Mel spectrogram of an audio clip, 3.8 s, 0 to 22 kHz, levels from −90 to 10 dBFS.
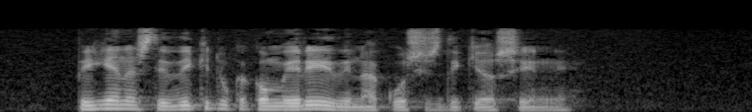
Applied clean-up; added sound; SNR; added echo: none; none; none; none.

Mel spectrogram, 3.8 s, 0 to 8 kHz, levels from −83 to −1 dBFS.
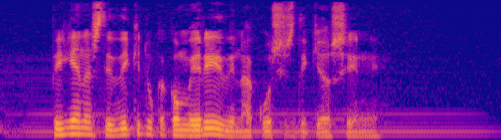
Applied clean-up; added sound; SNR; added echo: none; Bowed string instrument; 19 dB; none.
